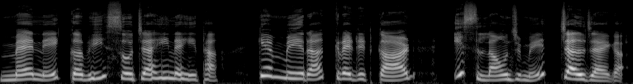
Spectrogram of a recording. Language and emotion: Urdu, surprised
